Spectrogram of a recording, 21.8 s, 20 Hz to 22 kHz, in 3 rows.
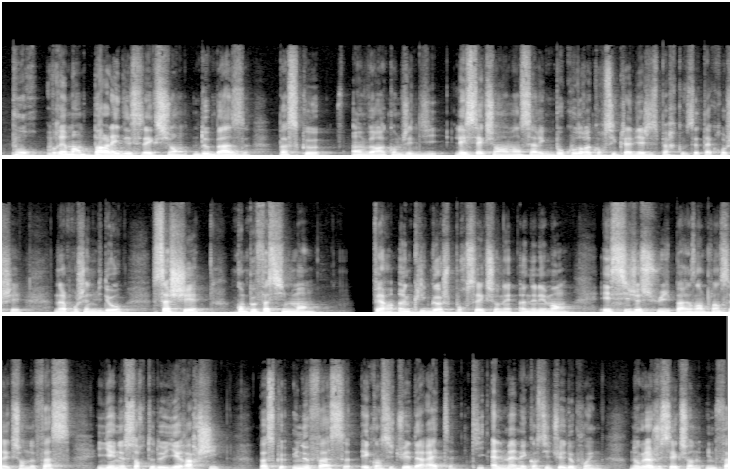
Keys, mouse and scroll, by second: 2.1-3.1 middle drag, 9.8 click, 11.0 click.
